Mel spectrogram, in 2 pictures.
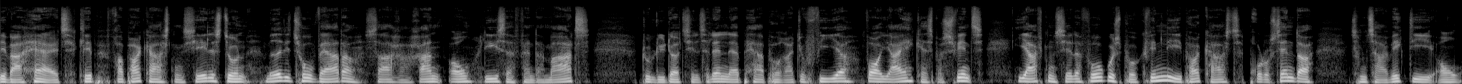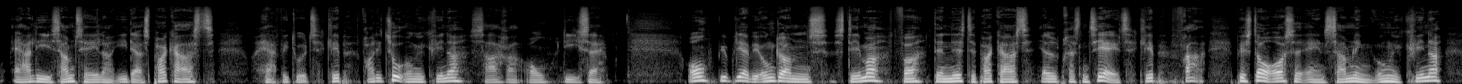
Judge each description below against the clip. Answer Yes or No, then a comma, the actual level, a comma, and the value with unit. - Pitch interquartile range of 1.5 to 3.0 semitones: No, average, 4.1 semitones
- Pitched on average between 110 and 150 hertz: Yes, low, 125 Hz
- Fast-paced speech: No, average, 165 wpm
